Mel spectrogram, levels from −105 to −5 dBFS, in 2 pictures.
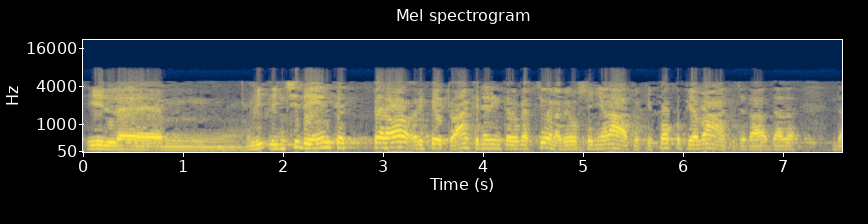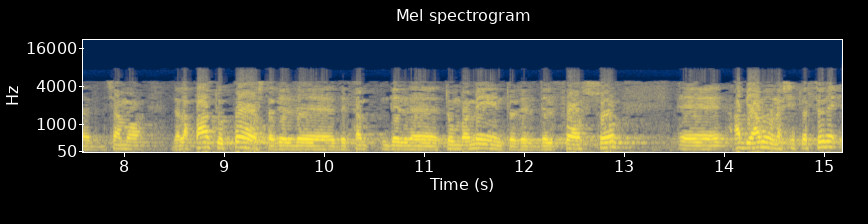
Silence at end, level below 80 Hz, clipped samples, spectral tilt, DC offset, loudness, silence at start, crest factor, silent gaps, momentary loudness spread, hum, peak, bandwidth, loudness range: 0 s; -42 dBFS; 1%; -7 dB/octave; under 0.1%; -9 LUFS; 0 s; 8 dB; none; 11 LU; none; 0 dBFS; 8 kHz; 3 LU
